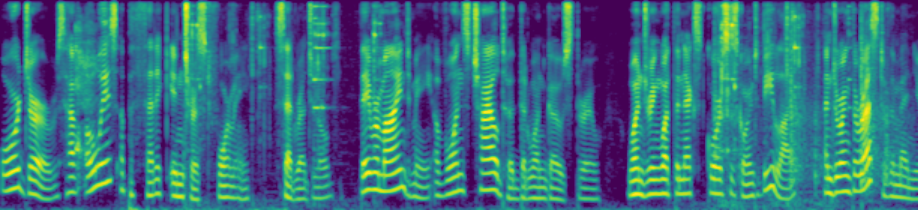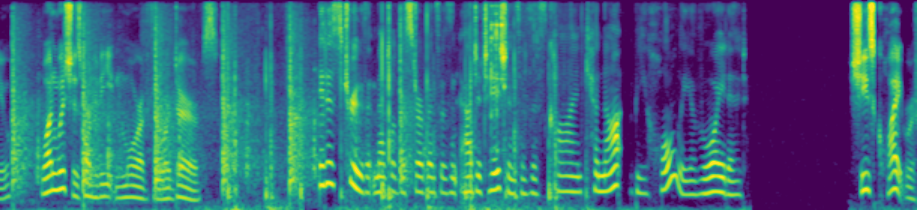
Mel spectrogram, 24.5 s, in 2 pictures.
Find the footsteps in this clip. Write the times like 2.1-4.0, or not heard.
14.8-20.1.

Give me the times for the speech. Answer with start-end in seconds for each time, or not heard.
0.0-15.1, 16.5-22.1, 23.6-24.4.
